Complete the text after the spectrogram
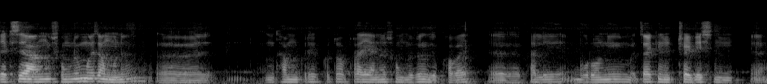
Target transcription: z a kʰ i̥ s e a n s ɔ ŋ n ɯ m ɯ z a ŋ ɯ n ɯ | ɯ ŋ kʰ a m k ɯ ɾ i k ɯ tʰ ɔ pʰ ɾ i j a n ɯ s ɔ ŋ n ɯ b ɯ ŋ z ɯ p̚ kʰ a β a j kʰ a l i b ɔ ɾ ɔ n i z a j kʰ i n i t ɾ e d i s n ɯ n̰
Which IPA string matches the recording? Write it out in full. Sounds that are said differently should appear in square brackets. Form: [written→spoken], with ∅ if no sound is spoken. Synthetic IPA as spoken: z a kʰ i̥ s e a [n→ŋ] s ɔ ŋ n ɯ m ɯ z a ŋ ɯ n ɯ | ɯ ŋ kʰ a m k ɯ ɾ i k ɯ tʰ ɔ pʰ ɾ [i→a] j a n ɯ s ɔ ŋ n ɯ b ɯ ŋ z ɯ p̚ kʰ a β a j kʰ a l i b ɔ ɾ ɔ n i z a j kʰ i n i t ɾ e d i s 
